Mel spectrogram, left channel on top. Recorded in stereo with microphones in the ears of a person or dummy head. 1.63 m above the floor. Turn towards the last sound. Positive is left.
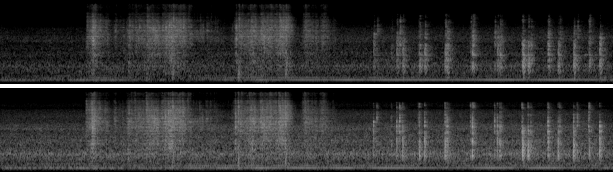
turn(degrees=-55)  # may be behind; listen again after turning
